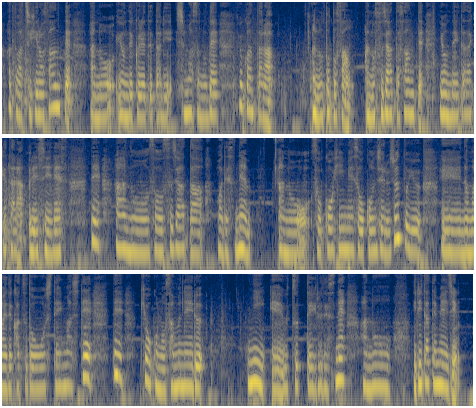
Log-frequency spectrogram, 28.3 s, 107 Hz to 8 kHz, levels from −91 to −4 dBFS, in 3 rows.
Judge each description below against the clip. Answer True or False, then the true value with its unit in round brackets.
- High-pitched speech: True (200 Hz)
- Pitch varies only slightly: True (2.1 semitones)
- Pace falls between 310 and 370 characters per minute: False (285 characters per minute)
